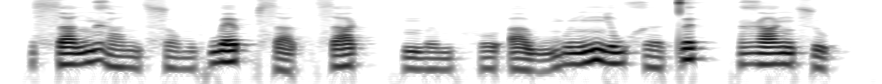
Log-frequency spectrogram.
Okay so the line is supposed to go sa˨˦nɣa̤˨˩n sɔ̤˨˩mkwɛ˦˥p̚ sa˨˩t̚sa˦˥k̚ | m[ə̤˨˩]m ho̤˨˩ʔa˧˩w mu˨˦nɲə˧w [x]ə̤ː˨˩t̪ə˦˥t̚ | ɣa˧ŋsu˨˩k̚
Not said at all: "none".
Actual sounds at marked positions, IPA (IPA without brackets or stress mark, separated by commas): ə̤˨˩, x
